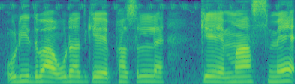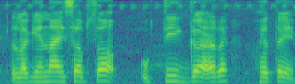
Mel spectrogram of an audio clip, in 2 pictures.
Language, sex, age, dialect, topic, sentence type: Maithili, male, 36-40, Southern/Standard, agriculture, question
